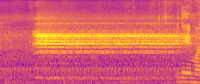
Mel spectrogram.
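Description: A steady, high-pitched buzzing tone of constant pitch, like a horn or buzzer, starts about a second in and holds for about three seconds before cutting off.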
